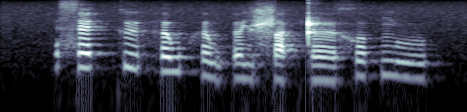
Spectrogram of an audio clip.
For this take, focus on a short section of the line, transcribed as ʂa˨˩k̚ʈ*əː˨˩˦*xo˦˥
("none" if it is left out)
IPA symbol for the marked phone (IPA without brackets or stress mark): əː˨˩˦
